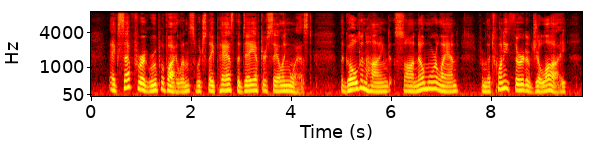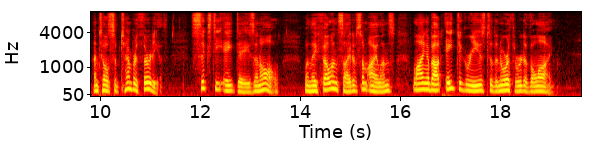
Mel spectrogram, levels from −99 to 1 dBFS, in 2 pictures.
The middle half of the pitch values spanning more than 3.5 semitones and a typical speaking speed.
Yes: average, 4.2 semitones; average, 160 wpm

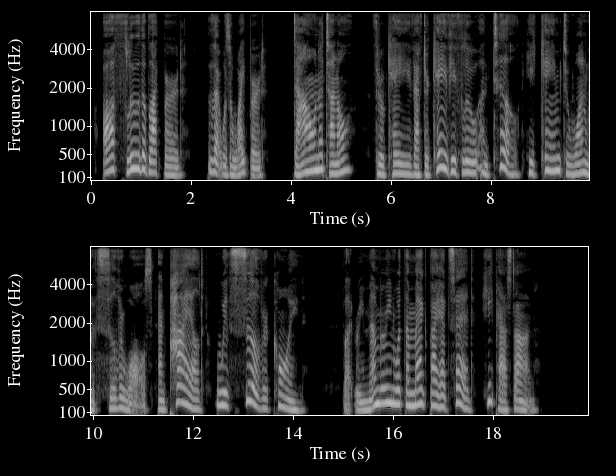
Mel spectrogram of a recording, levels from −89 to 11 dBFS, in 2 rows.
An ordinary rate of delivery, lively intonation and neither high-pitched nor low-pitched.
No: slow, 120 wpm; wide, 6.9 semitones; medium, 180 Hz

